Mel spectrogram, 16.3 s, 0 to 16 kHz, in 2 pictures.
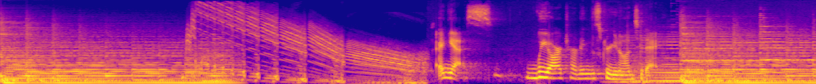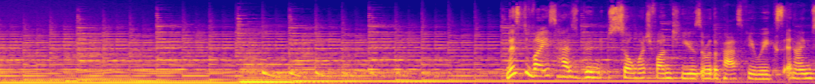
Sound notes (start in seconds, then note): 0.0 inspiring music; 1.8 record scrubbing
